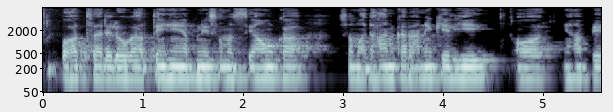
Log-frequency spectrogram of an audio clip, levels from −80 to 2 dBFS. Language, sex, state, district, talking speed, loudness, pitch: Hindi, male, Bihar, Saran, 170 wpm, -16 LUFS, 110 Hz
